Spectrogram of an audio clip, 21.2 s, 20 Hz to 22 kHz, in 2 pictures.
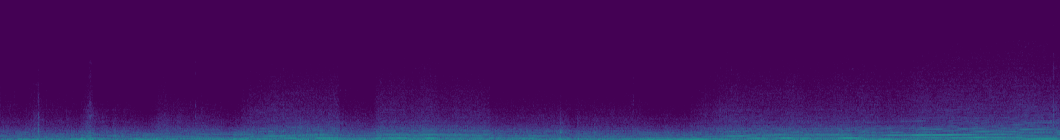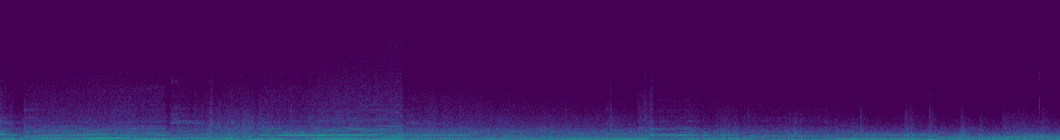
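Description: Ferrari F40 race car lapping a circuit, its engine droning and rising and falling steadily through gear changes for the whole stretch, close and loud with no talk.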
